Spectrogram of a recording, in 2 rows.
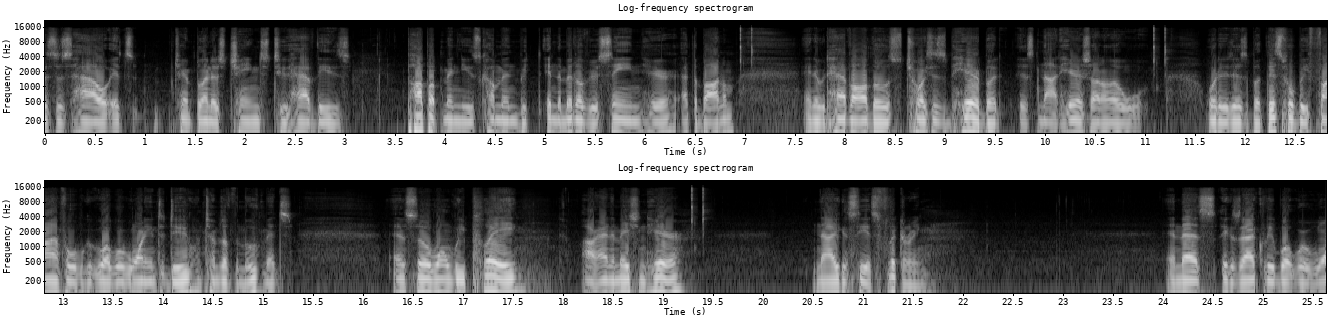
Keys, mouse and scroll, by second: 7.0 click, 11.1 click, 15.0 scroll up 1, 16.4 shift+middle click, 19.3 click.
